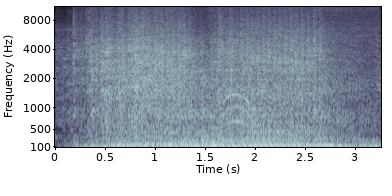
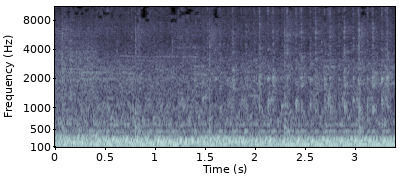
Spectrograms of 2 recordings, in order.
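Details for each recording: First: 1966 Dodge D100 pickup after sitting, run off a can of gas with ether into the mechanical fuel pump. It starts roughly, with a loud, raspy puffing hiss over the V8 rumble; an exhaust leak of unknown origin. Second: Steady, even carbureted V8 pickup idle with brief throttle blips, no misses or ticks, after carburetor cleaning, vacuum leak check and idle adjustment; runs great.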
